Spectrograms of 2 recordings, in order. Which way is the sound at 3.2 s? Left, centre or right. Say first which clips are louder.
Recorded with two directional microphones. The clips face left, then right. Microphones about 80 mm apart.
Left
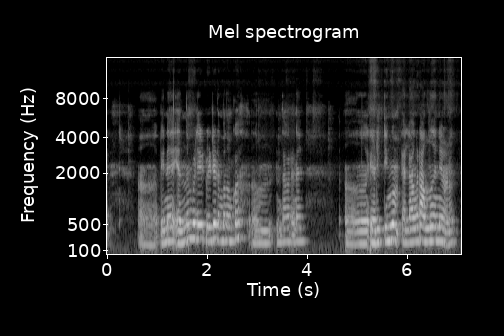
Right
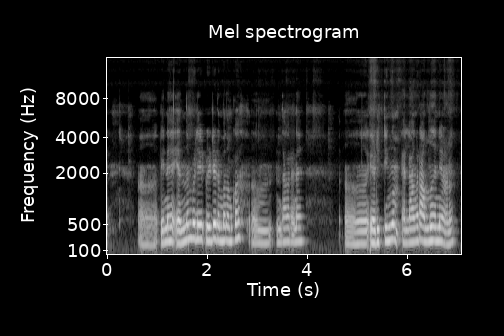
Right 8 dB; right.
